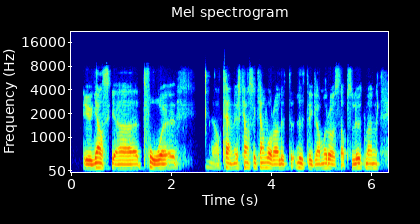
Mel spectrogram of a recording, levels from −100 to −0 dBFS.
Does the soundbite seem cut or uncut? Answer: uncut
